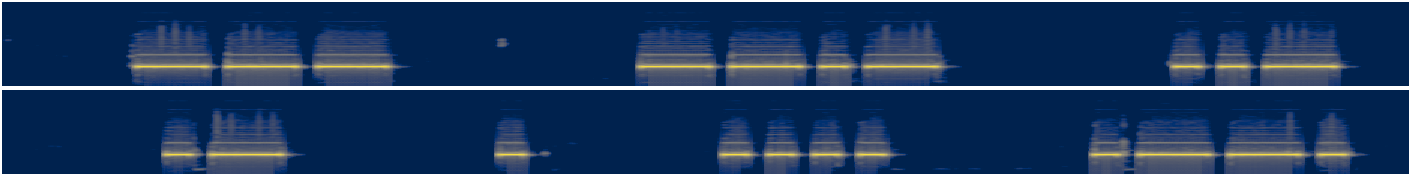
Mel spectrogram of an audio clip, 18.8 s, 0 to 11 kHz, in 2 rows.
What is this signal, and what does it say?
Morse code, heard as a keyed tone, about 8 wpm, 650 Hz. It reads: O Q U A E H P
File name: jh8cbh / 2022cw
